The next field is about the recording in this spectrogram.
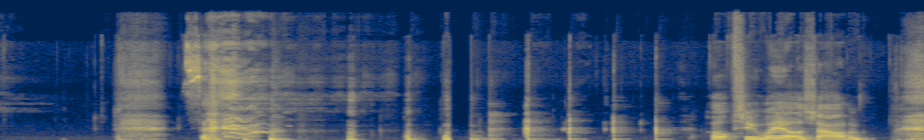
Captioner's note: chuckle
